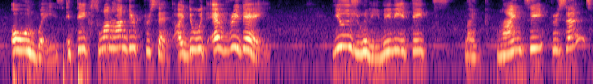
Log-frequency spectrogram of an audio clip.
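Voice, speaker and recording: A loud, high-pitched woman's voice at a fairly slow pace. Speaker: English teacher. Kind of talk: recorded lesson. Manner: repetitive, halting.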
